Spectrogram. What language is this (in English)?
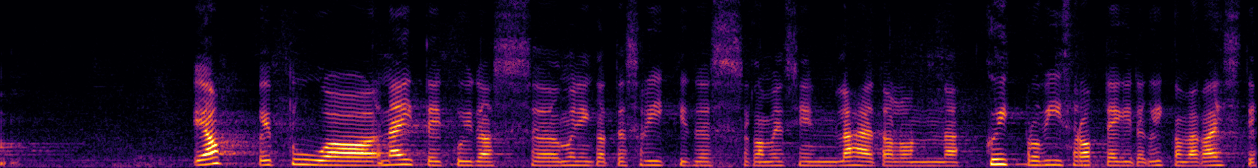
Estonian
